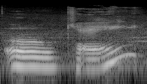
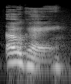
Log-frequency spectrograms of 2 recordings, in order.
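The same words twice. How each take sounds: First: It sounds puzzled and questioning. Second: It sounds dismissive and disagreeing.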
